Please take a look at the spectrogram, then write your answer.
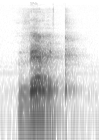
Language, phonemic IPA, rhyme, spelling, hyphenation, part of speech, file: Dutch, /ʋɛrk/, -ɛrk, werk, werk, noun / verb, Nl-werk.ogg
- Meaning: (noun) 1. work, labor 2. profession, job, employment, line of work 3. workplace 4. product, creation; production, output, result of work 5. tow, oakum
